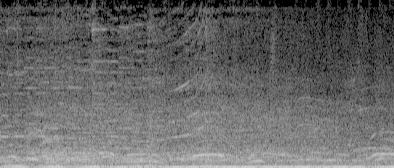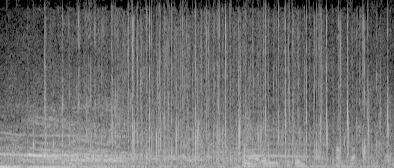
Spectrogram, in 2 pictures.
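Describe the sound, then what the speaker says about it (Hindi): A busy Taipei street market fills with crowd hubbub, a dense, steady babble of many voices and shuffling movement, with a nearby voice talking over it and scattered clacks and claps toward the end. "भीड़ ज्यादा लगी है"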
